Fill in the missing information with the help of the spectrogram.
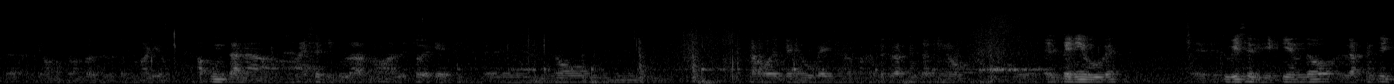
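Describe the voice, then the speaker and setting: A man's voice: fairly low pitch, steady tone, normal speed. A male reporter asking a long, winding question at a press conference, with fillers along the way. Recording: distant, echoey, noisy press room.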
